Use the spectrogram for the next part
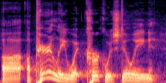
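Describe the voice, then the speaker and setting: A man's voice: medium pitch, sing-song, slow pace. A man giving a casual, informal music theory lesson as a guitar instructor, thinking aloud as he demonstrates. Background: electric guitar playing.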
